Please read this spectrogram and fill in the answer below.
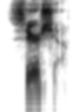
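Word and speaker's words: Saoirse: the song names is quite funny but yeah sirsha i sent her an instagram message asking her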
